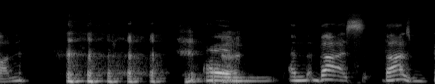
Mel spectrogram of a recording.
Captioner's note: laughing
